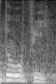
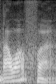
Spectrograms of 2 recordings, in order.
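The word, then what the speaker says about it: تُوُفِّيَ: Gini, insanun tufi, ada seorang meninggal dunia. Insan maksudnya orang meninggal dunia. Tufi bacanya, bukan tawafa. Kalau yang tawafa Allah, kalau manusia tufi, Allah wafatkan manusia.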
